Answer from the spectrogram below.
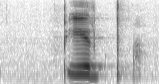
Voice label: "пIирпI", Aghul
